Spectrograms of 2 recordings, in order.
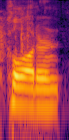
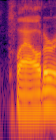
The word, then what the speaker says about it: Claer: is claer PK it's claer like daughter you had to teach me that cuz everybody says clouder and destroys your life it's pronounced the same way it's German so the cloud the cloud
